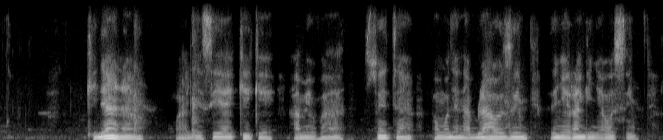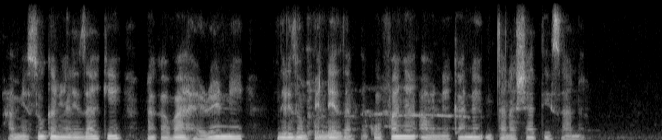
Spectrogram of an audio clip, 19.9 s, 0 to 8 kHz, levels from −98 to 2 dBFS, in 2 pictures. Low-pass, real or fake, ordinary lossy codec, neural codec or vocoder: 7.2 kHz; real; Opus, 24 kbps; none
